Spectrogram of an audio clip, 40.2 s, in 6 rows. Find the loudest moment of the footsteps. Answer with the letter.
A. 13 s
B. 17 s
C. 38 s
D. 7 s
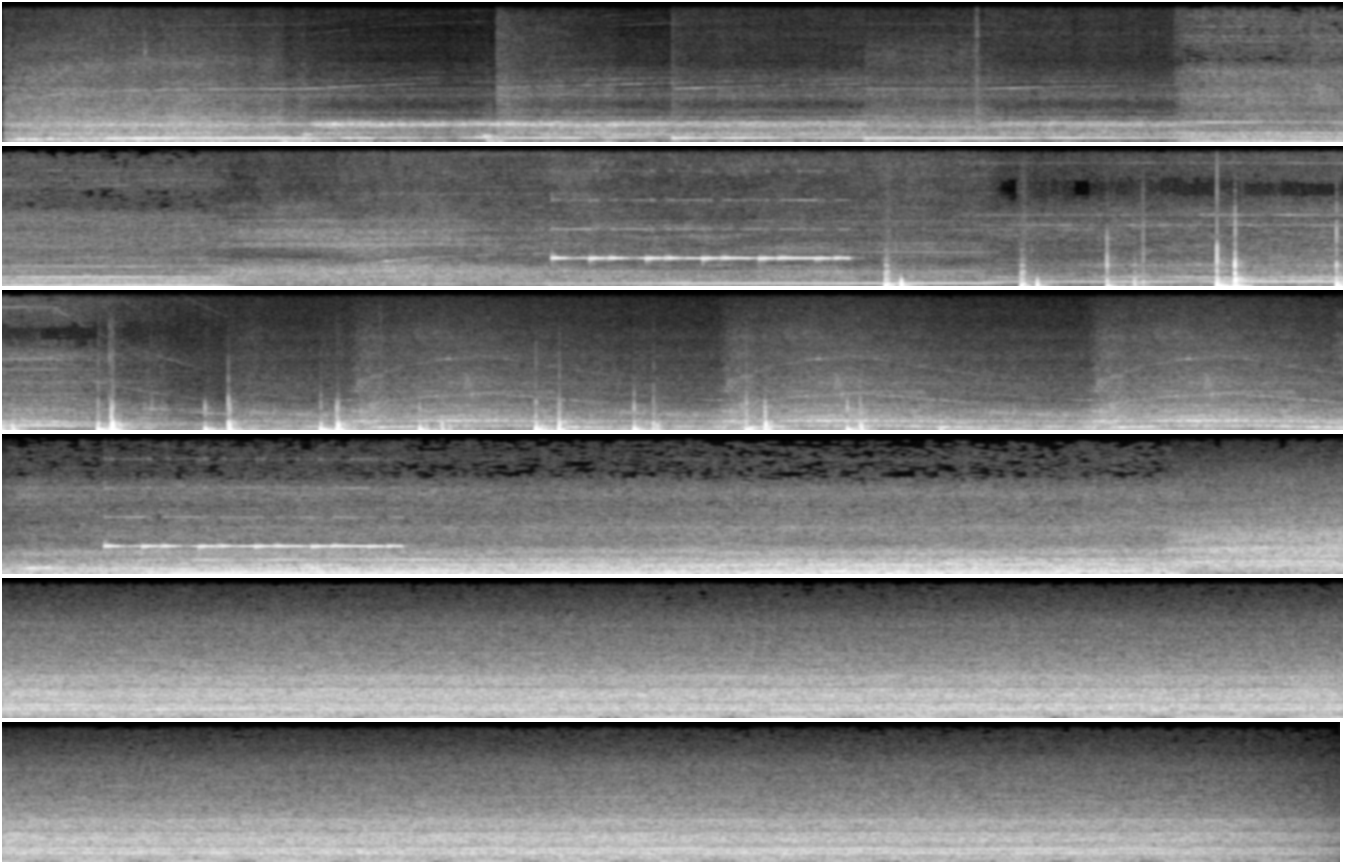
A.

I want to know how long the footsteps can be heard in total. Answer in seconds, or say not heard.
7 s.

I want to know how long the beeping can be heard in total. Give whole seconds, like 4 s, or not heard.
3 s.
